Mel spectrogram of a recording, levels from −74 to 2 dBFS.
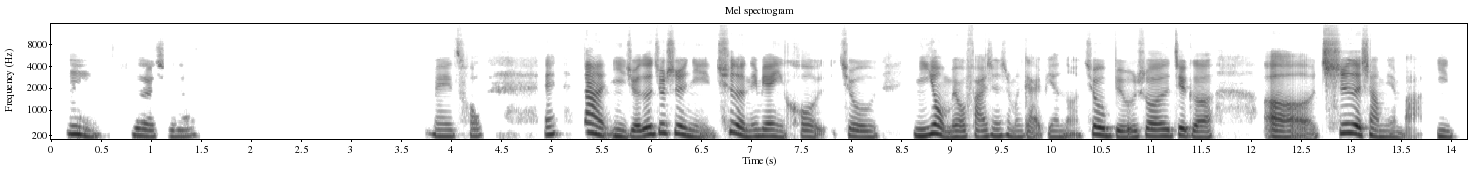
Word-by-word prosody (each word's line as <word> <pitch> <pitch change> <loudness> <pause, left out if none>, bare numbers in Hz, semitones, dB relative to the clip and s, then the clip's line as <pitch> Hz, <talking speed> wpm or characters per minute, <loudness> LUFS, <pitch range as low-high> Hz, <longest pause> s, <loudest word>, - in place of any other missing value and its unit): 嗯， 230 -5 +1 0.3
是 - - -7
的， 195 -3 0
是 - - -7
的。 185 +2 -7 2.3
没 195 -7 -4
错。 200 +1 -8 0.6
哎， 240 +3 +1 0.3
那 275 -7 +6
你 200 -5 -1
觉 175 -1 +3
得 220 +5 +6
就 290 +3 +2
是 265 -4 +3
你 190 +2 -3
去 305 +9 -1
了 245 -5 +5
那 185 +2 -2
边 195 -1 +2
以 170 - -6
后， 185 -2 -5 0.2
就 180 -4 -3 0.3
你 205 0 +3
有 260 -4 +6
没 165 +1 -2
有 170 - -1
发 180 -1 -4
生 200 0 -2
什 210 -1 -3
么 175 - -6
改 175 - -6
变 175 0 -8
呢？ 225 +3 -8
就 230 0 +5
比 200 -3 0
如 175 - 0
说 195 0 +2
这 210 +1 +4
个， 170 -4 -1 0.5
呃， 175 +2 0
吃 285 +1 +4
的 255 - +9
上 215 -4 0
面 170 -2 -6
吧， - - -13
你 180 -2 -4
195 Hz, 195 characters per minute, -22 LUFS, 180-225 Hz, 2.3 s, 的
